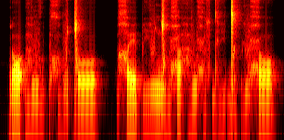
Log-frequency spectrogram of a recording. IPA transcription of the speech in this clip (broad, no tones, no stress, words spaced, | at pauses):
ɾɔʔa̤ vo̤pxɔ̤v ǀo | χe pi̤v ŋ͡ǀo̤ħaha̤vħo̤s dʱi̤ɡ͡ǀe̤pi̤v ħɔ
